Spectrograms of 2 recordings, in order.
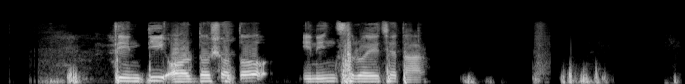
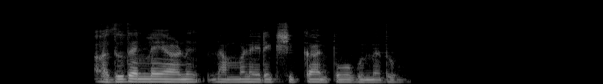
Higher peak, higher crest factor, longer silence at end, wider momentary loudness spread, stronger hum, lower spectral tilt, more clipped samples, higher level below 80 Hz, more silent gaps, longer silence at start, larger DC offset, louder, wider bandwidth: first, 0 dBFS vs -16 dBFS; second, 14 dB vs 20 dB; second, 0.05 s vs 2 s; first, 21 LU vs 11 LU; neither; second, -5 dB/octave vs -6.5 dB/octave; neither; first, -36 dBFS vs -76 dBFS; first, 2.91-2.95 s, 4.31-4.59 s, 5.07-5.31 s, 6.15-6.63 s vs none; second, 0.45 s vs 0.95 s; neither; first, -13 LUFS vs -35 LUFS; about the same, 8 kHz vs 7.6 kHz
